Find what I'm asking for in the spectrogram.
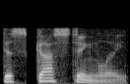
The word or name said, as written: disgustingly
